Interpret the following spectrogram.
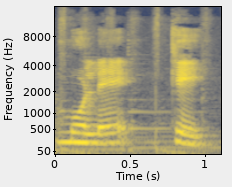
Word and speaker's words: moleque: Entonces diríamos así como, por ejemplo, niño o chico, la palabra moleque. Pero fíjate, nuevamente, la terminología es E al final y se pronuncia como E, no como I.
